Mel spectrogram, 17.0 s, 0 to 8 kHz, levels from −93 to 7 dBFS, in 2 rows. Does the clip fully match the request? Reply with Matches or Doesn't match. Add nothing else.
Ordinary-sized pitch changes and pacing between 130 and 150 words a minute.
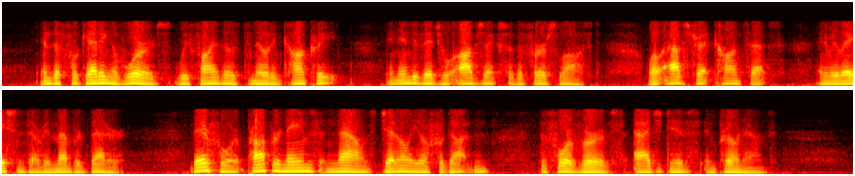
Doesn't match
